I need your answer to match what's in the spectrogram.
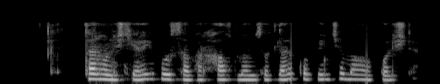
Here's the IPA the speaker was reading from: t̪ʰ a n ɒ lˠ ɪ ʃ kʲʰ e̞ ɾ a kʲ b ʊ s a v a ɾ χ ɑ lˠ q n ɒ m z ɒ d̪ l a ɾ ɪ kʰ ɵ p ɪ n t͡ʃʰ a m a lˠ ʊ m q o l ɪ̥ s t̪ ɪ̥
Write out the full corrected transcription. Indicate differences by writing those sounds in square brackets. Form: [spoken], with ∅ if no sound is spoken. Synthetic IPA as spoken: t̪ʰ a n ɒ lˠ ɪ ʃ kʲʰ e̞ ɾ a kʲ b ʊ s a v a ɾ χ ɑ lˠ q n ɒ m z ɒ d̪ l a ɾ ɪ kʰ ɵ p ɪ n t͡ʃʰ a m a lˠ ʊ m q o l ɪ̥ [ʃ] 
